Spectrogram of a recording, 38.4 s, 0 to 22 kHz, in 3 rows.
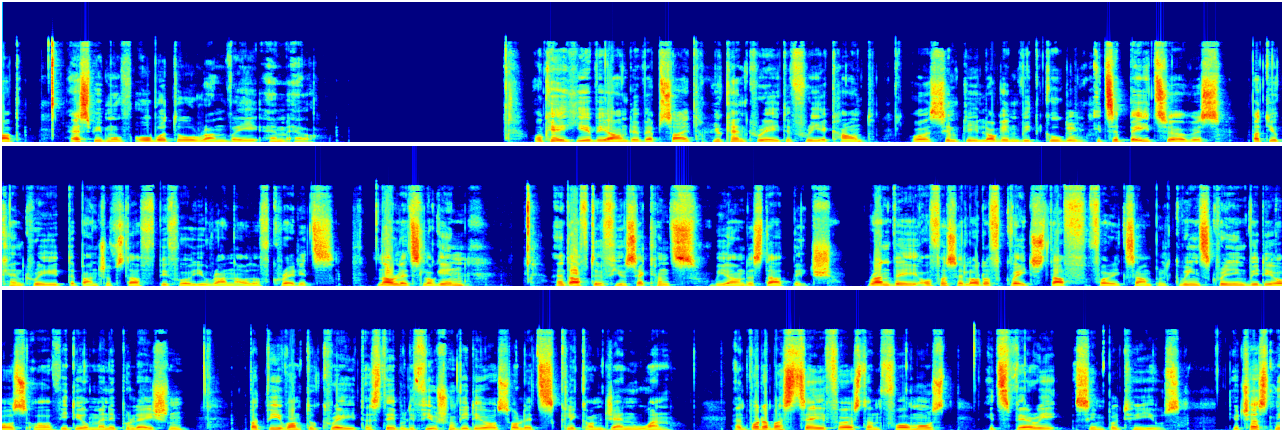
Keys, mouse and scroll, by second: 3.8 super+s.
